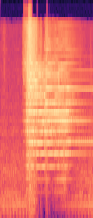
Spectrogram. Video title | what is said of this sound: Lossless Environment | see how it's still resonating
